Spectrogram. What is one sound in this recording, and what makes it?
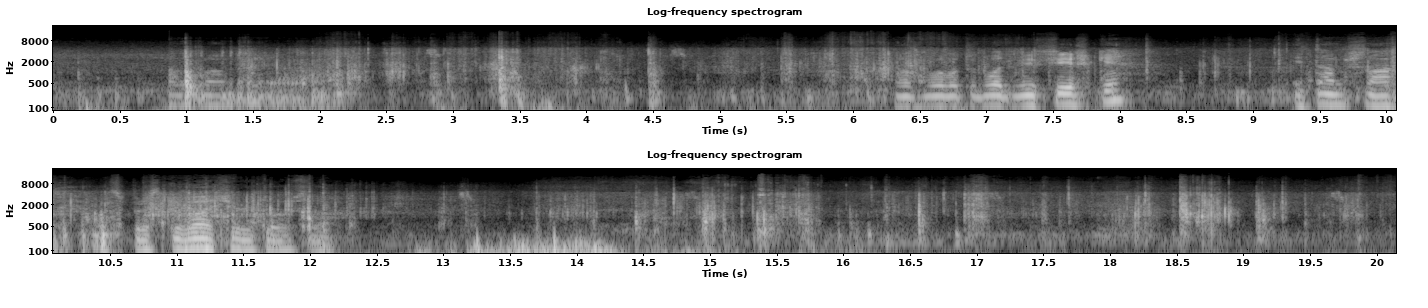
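Plastic parts click and knock as a car bumper is pulled off.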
